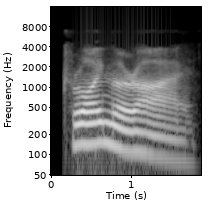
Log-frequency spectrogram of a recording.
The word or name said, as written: traumerei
